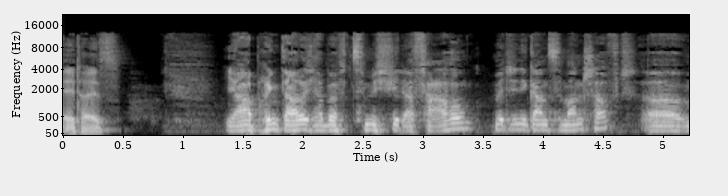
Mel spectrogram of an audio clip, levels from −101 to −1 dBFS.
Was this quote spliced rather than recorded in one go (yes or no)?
no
